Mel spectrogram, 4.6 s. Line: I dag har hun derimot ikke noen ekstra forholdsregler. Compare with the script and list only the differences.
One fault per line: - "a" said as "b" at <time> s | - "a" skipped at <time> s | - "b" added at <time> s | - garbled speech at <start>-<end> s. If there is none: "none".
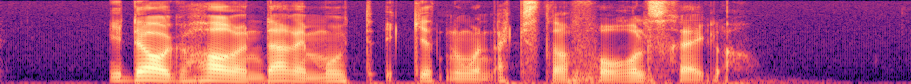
none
